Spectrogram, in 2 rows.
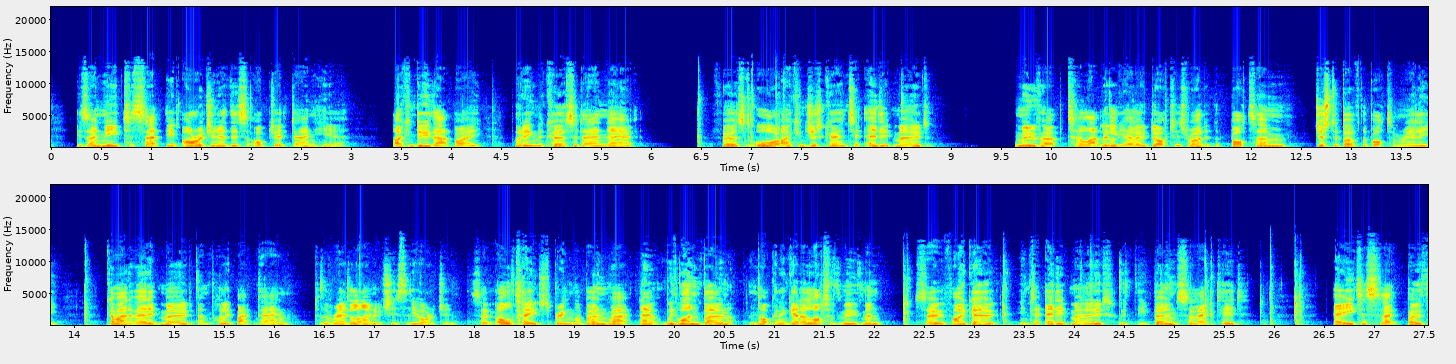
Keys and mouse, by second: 6.4 Tab, 6.9 a, 7.2 a, 8.5-10.4 drag, 13.3 click, 14.0 Tab, 18.4 alt+h, 22.3 w, 23.2 Tab, 24.1 Tab, 24.4-26.4 drag, 25.3 Tab, 25.9 a, 26.2 a.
